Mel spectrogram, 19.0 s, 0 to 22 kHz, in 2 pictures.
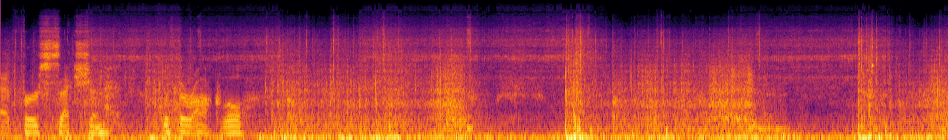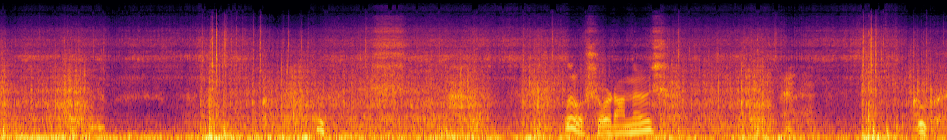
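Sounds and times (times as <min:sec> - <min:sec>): tyres rumbling over dirt: 0:00.0 - 0:18.9
bike landing thuds: 0:02.5 - 0:15.1, 0:16.2 - 0:18.6.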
